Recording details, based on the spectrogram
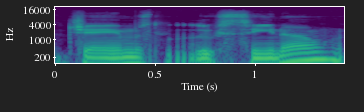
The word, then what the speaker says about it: James Luceno: That being said, the author, whose name I butcher all the time, is James Luceno. Is that how you say it? I don't know. Yep. – Nailed it.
